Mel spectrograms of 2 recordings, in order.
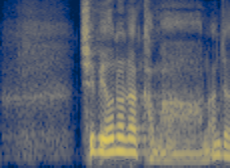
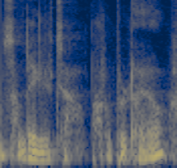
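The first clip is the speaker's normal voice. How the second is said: whispered aside; 5 dB quieter than usual. Real, not acted. Aside to the accompanist.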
